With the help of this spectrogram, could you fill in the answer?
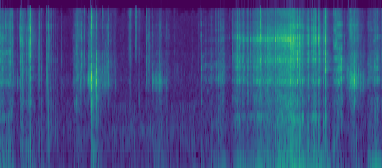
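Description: A utility knife scrapes and carves a dry orange bar of soap with a blue outer layer, shaving off crumbly pieces. Quick, bright, papery scrapes and crackles come in irregular bursts, then build into a longer, denser scraping pass in the second half before trailing off into shorter strokes.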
